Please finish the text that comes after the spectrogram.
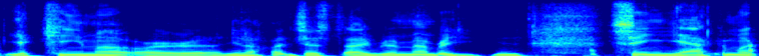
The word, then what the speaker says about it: Yakima: Hi, did I pronounce that right, Yakima?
